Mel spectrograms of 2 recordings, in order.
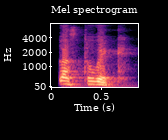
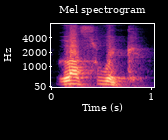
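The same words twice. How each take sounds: No difference in how they are said.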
